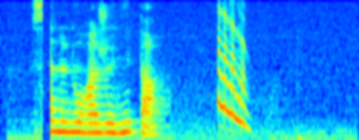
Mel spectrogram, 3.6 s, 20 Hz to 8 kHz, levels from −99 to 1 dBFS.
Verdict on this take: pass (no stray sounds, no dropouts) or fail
fail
